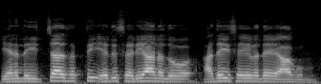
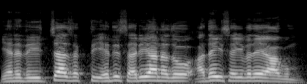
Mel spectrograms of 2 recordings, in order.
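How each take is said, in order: First: It is said in a quieter, softer voice. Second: It is said in a normal full voice.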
